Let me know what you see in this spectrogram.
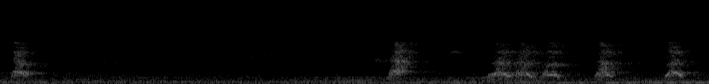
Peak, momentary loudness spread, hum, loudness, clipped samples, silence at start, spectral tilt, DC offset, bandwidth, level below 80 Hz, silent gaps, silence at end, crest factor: -34 dBFS; 14 LU; none; -54 LUFS; under 0.1%; 0 s; -7 dB/octave; under 0.1%; 10 kHz; -64 dBFS; none; 0 s; 20 dB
